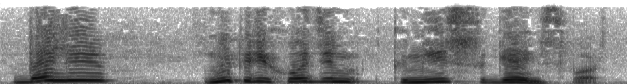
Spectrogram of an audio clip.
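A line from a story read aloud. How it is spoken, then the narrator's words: Impassive, even voice. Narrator (Russian): тем же бесстрастным голосом продолжал инспектор Ален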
